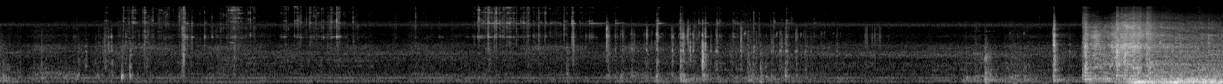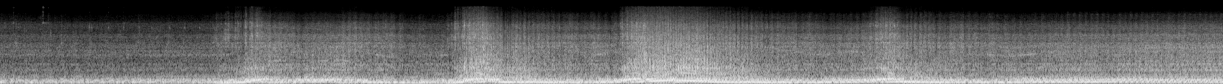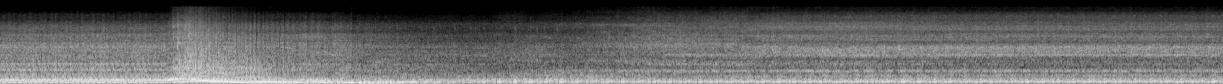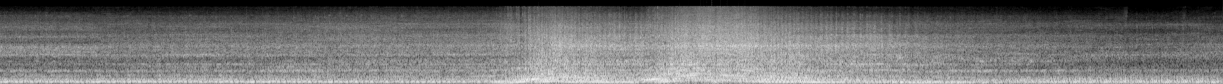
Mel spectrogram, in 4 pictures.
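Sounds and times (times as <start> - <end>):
open-header engine revving and idling: 10.8 - 48.9.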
